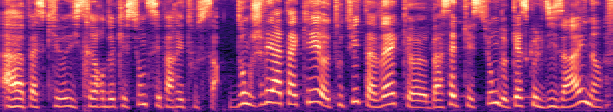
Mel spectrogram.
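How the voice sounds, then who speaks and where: A woman talks very fast at a fairly high pitch, her intonation lively and her speech with hardly any pauses. The recording is very clean, with a silent background. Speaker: design professor and lecturer. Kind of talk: lecture.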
